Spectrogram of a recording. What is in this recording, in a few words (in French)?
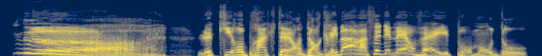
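French Male Blague; Orc Maghar; Kyrotracteur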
